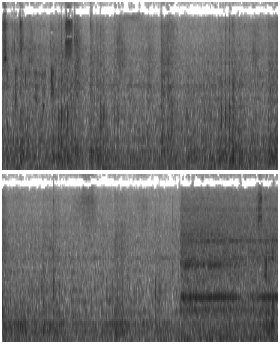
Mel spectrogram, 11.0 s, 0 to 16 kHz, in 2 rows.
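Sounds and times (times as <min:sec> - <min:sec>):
train wheels rumbling on rail: 0:00.0 - 0:11.0.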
